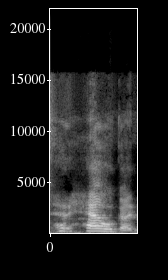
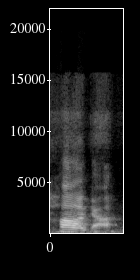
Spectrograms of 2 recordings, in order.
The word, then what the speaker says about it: Helga: It's Helga, not Haga.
